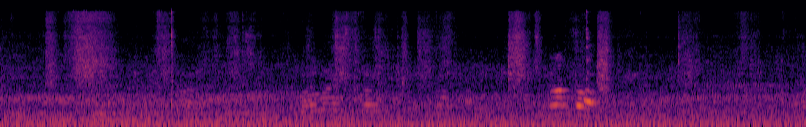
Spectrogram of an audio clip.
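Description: A bus engine idling close by: a steady low rumble that holds even throughout, with brief voices over it.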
